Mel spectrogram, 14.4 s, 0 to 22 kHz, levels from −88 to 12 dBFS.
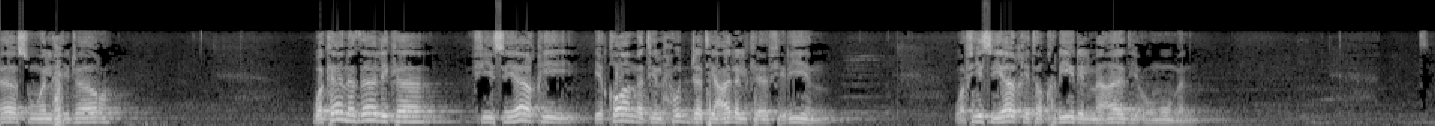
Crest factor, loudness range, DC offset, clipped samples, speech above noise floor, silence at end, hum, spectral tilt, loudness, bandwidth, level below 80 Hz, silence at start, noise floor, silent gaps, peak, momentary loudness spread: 14 dB; 6 LU; under 0.1%; under 0.1%; 36 dB; 0.1 s; none; -3.5 dB/octave; -12 LUFS; over 20 kHz; -42 dBFS; 0 s; -49 dBFS; none; 0 dBFS; 15 LU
